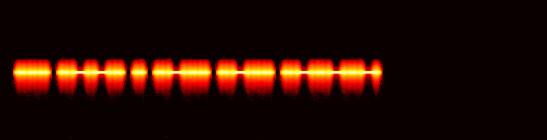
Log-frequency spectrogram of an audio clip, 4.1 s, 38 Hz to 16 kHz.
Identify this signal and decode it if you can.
Morse code, heard as a keyed tone, about 30 wpm, 700 Hz. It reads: SPELL.
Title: Sentences from Top 1000 Words - Review Part 1 - 30wpm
